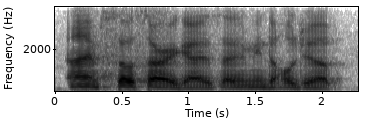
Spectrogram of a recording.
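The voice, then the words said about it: Flat monotone voice. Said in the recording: “he spoke very monotone.”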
